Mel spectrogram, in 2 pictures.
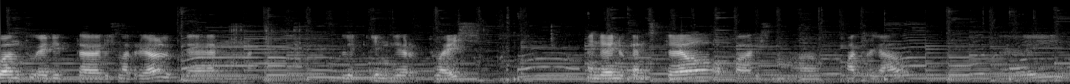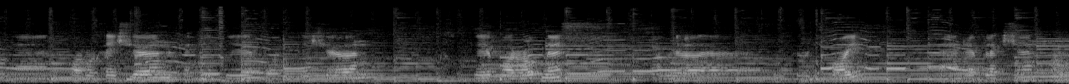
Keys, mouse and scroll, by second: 1.0 click, 2.1 scroll up 1, 4.3 click.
